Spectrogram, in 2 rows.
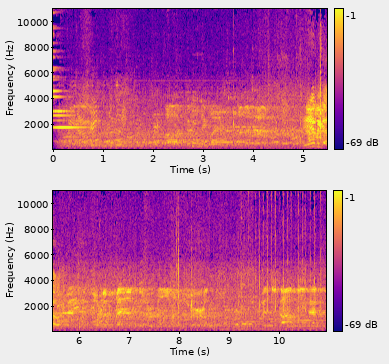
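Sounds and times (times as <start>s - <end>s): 
metal bell clanging: 0.0s - 0.6s
murmuring voices: 0.0s - 10.9s.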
